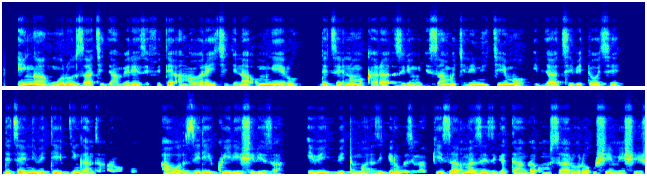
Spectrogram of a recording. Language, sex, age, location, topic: Kinyarwanda, male, 36-49, Nyagatare, agriculture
